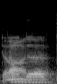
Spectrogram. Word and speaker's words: Donda: Donda.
